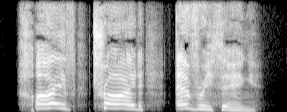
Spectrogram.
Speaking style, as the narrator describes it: it said, the words broken by a yawn

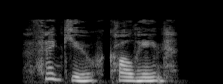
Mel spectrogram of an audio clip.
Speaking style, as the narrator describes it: I say, my voice husky with emotion

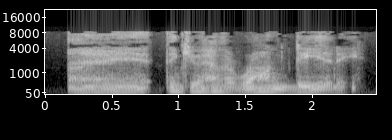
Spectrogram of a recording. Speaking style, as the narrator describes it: I muttered

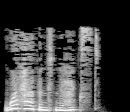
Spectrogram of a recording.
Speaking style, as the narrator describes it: Serafina pleaded

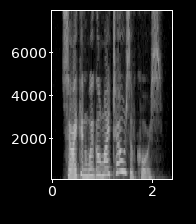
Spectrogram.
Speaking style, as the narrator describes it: she answered

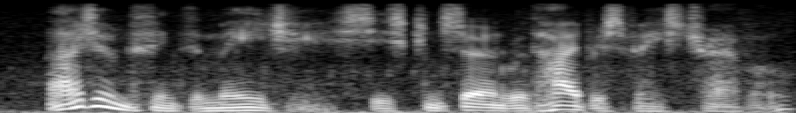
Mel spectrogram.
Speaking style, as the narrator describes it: Thrawn said, his voice going darker

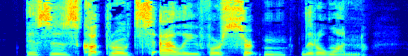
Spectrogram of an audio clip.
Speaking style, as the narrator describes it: muttered Nekank

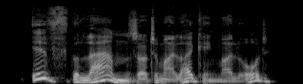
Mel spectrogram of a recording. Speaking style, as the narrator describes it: answered Bracy

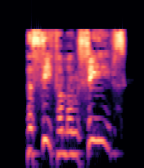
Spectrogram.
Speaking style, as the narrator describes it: gasped Tesso

